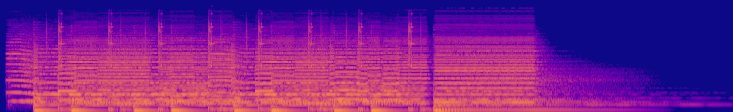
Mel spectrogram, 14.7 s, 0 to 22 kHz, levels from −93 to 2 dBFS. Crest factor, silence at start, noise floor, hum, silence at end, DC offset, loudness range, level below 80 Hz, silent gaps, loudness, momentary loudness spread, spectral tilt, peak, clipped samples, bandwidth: 16 dB; 0.1 s; -70 dBFS; none; 2.65 s; under 0.1%; 6 LU; -38 dBFS; none; -28 LUFS; 6 LU; -4 dB/octave; -12 dBFS; under 0.1%; 15 kHz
